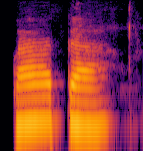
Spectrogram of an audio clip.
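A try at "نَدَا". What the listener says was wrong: nada. Titiknya di atas Mbak.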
